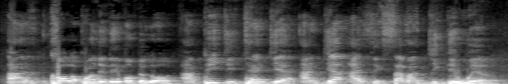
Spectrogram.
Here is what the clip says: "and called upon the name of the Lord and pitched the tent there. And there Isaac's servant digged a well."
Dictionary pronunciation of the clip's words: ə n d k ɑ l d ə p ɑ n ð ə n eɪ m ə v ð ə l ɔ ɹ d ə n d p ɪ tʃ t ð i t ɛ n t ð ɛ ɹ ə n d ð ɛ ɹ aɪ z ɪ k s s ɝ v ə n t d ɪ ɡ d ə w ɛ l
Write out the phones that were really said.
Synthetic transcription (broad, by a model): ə n k ɑ l ə p ɑ n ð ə n eɪ m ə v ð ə l ɔ d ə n p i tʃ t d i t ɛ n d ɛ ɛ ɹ ə n d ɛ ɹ aɪ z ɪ k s s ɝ v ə n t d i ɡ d ə w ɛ l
